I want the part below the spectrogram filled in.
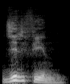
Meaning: dolphin
- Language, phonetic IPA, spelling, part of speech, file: Russian, [dʲɪlʲˈfʲin], дельфин, noun, Ru-дельфин.ogg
